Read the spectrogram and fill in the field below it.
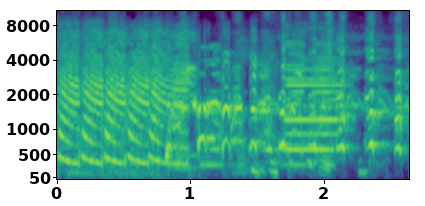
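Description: A loud, blaring air horn sounds: one long wavering blast, then a quick run of short, choppy honks, with a bit of laughter mixed in.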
